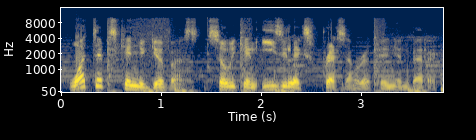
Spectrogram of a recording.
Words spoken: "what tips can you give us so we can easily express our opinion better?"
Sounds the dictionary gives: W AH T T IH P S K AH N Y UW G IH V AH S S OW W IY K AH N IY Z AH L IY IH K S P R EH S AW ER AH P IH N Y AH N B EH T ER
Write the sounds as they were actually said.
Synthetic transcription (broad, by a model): W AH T T IH P S K AH N Y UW G IH V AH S S OW W IY K AH N IY Z AH L IY IH K S P R EH S AW ER AH P IH N Y AH N B EH T ER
